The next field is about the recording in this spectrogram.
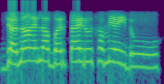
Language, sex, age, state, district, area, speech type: Kannada, female, 18-30, Karnataka, Uttara Kannada, rural, conversation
